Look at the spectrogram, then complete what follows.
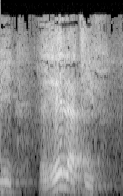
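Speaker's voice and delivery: stress on relativ, drawn out slow and wide.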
